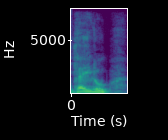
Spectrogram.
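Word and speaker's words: カエル: grenouille au Japon qui qui se dit kailou euh se prononce comme le mot rentrer et c'est pour ça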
